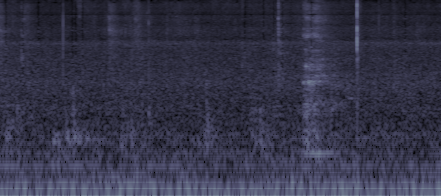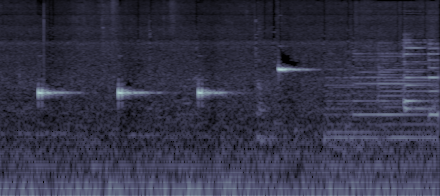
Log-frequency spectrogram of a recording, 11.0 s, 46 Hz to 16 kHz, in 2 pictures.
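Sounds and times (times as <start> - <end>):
electronic countdown beeps: 6.0 - 9.6.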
